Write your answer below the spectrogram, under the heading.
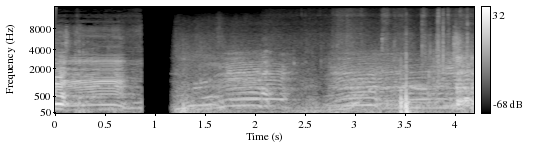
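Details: Cows being driven home along a road: several overlapping lowing moos from more than one animal, a brief gap of silence, then more moos mixed with people's voices and a sharp knock.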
